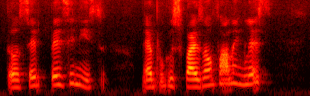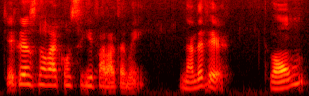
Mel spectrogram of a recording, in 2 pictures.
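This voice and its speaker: A woman's voice: on the high side, fast, creaky, a little mellow, breathy edge. A young woman from Brazil, an English teacher for children, explaining in a chatty, reassuring way with frequent tag questions. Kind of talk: casual explainer video.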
